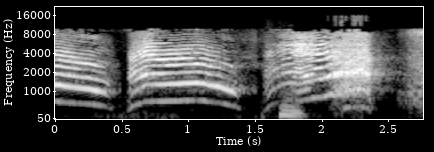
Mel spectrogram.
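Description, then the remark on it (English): A cat lets out three long, loud, drawn-out yowls in close succession, harsh and wavering with a strained, angry edge, as it watches a brand new puppy being brought into the house. No talking. “And the cat is looking out the window, seeing one of its owners bringing this dog into the house, and this thing is not happy.”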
